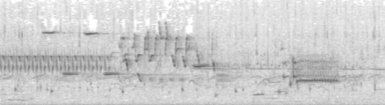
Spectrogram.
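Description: Birds singing: a fast trill for the first second and a half, then a run of quick chirps, and a short steady call about four seconds in.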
